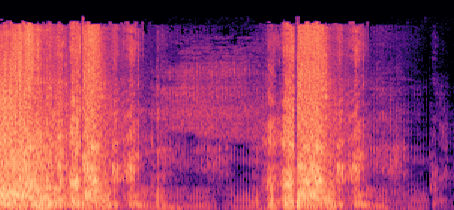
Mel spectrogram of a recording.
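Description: The lion roar of the Metro-Goldwyn-Mayer logo: a loud roar at the start that fades away, then a second roar about three and a half seconds in that tails off to silence.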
